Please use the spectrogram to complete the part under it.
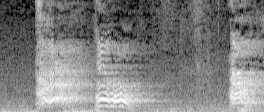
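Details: Shih Tzu puppy, angry at being filmed, giving three sharp, high-pitched yapping barks spaced about a second apart, the middle one slightly drawn out, over a quiet indoor background.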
